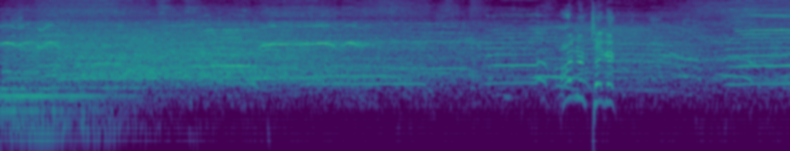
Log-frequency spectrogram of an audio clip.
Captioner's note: applause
